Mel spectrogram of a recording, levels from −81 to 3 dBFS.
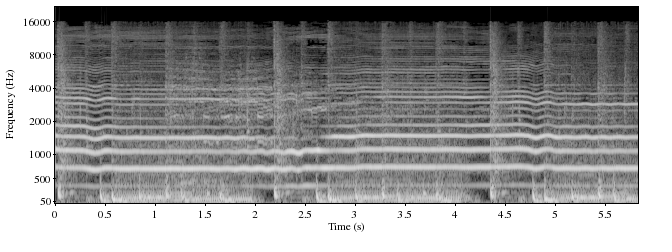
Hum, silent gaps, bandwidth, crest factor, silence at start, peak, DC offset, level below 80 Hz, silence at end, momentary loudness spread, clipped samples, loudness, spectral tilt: none; none; 17 kHz; 10 dB; 0 s; 0 dBFS; 0.9%; -22 dBFS; 0 s; 1 LU; under 0.1%; -10 LUFS; -4 dB/octave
